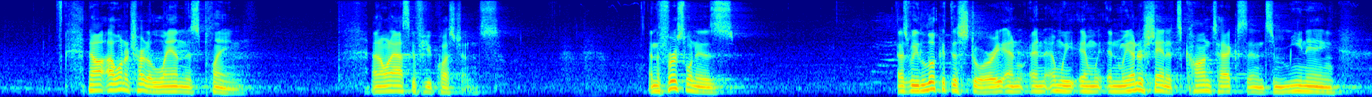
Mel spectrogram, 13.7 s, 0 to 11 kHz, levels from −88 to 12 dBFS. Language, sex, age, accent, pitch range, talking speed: English, male, 40-59, American, 120-140 Hz, 185 wpm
